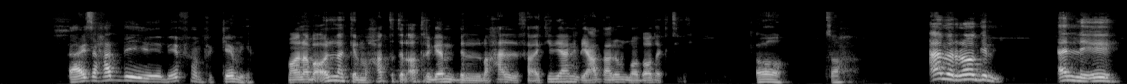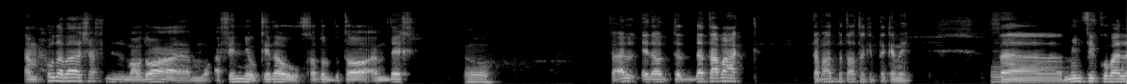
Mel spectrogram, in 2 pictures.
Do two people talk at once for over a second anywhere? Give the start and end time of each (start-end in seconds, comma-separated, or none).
none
